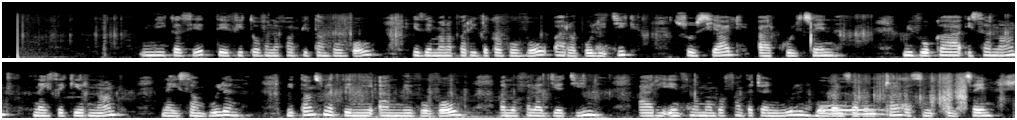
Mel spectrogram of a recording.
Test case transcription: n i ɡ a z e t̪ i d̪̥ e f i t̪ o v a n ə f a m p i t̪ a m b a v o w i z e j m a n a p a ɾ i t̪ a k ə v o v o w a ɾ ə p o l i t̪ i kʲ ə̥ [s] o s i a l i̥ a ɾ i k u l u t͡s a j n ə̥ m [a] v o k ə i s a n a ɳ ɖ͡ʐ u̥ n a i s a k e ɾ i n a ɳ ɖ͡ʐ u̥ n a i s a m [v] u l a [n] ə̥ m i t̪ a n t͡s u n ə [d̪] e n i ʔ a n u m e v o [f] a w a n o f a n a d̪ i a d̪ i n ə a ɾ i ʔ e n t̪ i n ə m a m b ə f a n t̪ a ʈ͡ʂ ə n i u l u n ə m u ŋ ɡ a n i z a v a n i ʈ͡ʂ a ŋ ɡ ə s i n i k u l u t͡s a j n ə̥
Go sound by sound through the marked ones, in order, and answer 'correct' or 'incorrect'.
correct, incorrect: i, incorrect: b, correct, correct, incorrect: v

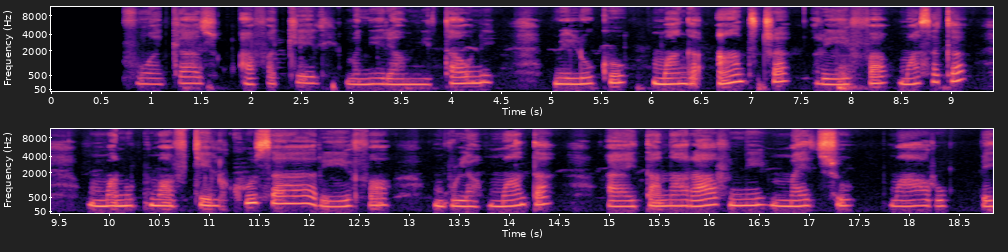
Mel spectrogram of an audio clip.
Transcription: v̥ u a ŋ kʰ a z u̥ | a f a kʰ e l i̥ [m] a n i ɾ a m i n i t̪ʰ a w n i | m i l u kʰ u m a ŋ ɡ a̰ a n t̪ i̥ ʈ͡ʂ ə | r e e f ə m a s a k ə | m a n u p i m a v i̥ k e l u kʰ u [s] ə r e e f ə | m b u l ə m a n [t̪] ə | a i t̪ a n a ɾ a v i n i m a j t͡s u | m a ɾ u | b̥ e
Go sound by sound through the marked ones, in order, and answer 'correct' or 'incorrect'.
correct, correct, correct

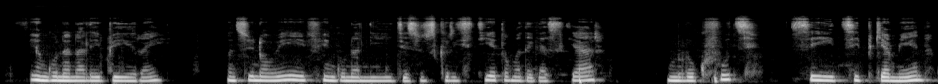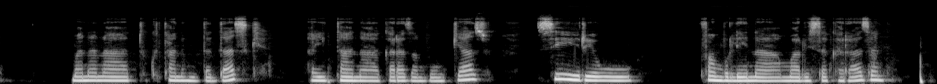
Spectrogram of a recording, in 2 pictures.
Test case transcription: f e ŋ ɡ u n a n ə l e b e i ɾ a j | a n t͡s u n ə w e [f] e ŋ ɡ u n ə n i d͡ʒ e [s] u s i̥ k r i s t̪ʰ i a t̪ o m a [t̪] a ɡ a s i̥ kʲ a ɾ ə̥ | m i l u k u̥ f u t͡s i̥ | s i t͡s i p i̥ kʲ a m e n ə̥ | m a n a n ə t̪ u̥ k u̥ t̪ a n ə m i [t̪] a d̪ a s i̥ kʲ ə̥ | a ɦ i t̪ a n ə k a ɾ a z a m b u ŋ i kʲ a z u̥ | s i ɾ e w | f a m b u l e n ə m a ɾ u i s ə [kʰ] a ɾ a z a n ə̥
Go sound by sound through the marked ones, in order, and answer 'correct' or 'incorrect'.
correct, correct, incorrect: d̪, incorrect: d̪, incorrect: k

